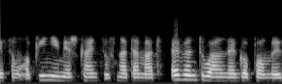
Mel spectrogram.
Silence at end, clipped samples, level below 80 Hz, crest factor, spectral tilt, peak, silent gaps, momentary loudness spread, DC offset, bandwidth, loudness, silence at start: 0 s; under 0.1%; -64 dBFS; 14 dB; -6 dB/octave; -2 dBFS; none; 5 LU; under 0.1%; 5.4 kHz; -16 LUFS; 0 s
